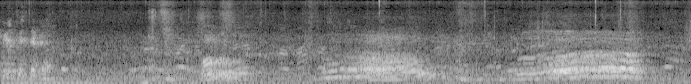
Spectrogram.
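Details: Sirohi goat on a farm at Pushkar, Rajasthan, where a big male is kept: three hoarse, rising-and-falling bleats roughly a second apart grow louder toward the end, with faint rustling and background noise between them.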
